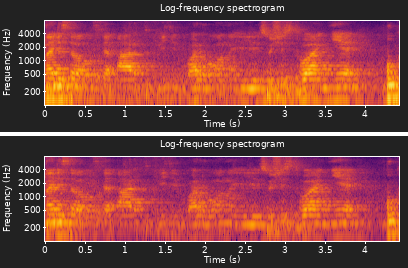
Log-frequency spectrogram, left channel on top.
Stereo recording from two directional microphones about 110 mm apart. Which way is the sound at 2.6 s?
60° right (ahead or behind).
